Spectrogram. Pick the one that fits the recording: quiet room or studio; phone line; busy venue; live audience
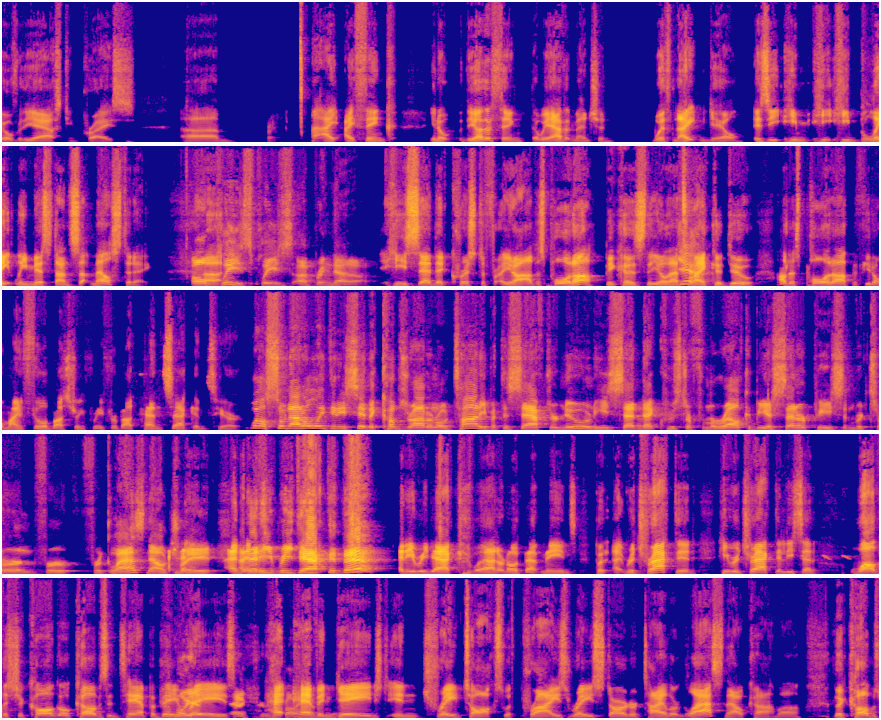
quiet room or studio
